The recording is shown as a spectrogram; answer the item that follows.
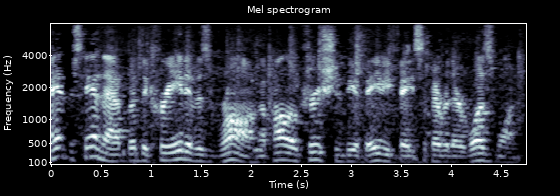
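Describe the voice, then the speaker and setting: A man co-hosting a podcast, chatting casually about wrestling in a joking, animated way. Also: medium pitch, fast talker, a little hiss or hum, rough recording. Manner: joking, animated, laughs often. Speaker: podcast co-host.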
